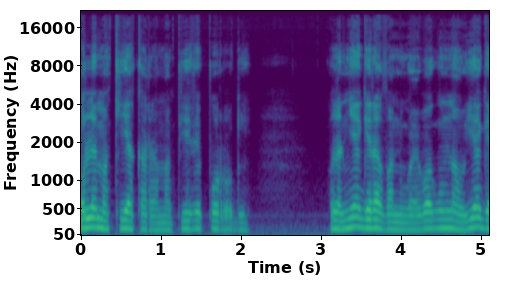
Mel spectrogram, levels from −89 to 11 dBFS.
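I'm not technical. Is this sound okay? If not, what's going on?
No. Around 1.31 to 1.37 s there's a brief smear, a short concealed packet loss: about 40 ms of the call arrived too late, so the receiver stretched the previous sound to cover it. At 1.35 s and 3.29 s, a roughly 20 ms rougher, noisier spot is a lost packet rebuilt from error correction, a lower-quality backup copy carried in the next packet.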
